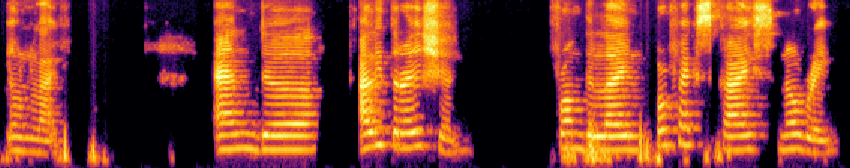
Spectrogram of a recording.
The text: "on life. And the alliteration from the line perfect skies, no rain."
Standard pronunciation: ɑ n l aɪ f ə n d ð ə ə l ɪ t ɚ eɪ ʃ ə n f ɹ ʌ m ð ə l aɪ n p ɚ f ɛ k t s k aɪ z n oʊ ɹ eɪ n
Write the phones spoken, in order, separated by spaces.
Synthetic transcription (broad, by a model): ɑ n l aɪ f ə n d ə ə l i t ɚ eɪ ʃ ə n f ɹ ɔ m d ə l aɪ n p ɚ f ɛ k t s k aɪ s n oʊ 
